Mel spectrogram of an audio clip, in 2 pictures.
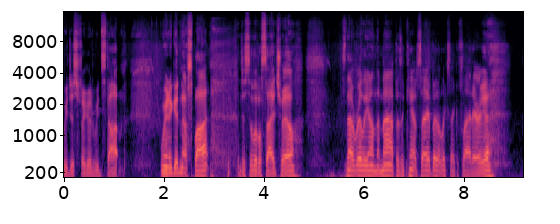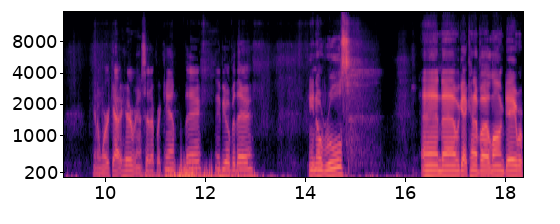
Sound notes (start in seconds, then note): none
